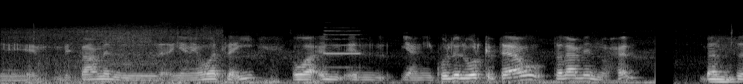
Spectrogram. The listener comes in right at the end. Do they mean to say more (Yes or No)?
No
